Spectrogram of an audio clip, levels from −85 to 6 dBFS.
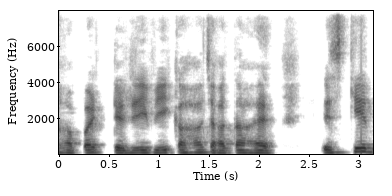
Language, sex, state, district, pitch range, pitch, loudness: Hindi, female, Uttar Pradesh, Budaun, 130-140 Hz, 135 Hz, -19 LUFS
